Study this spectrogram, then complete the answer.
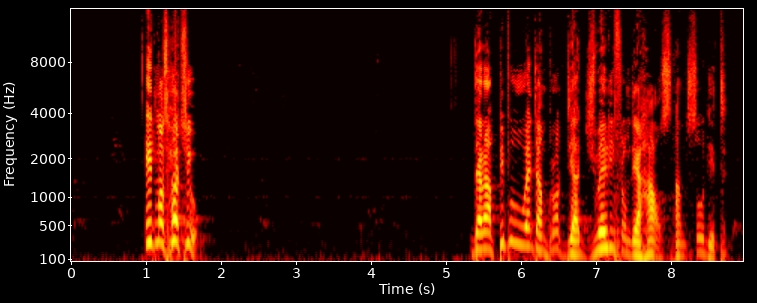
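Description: A man speaks with animation through a headset microphone, pausing between phrases.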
